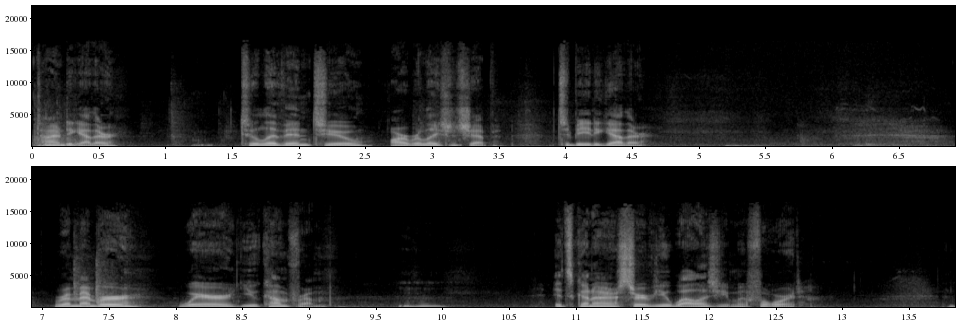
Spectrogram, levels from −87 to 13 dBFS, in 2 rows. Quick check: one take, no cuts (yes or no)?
yes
